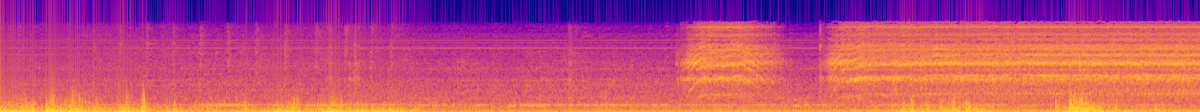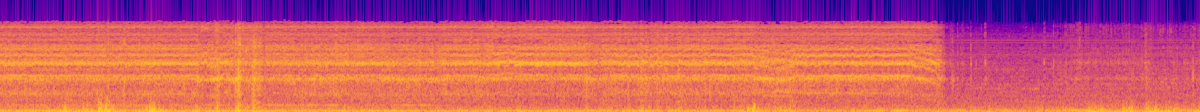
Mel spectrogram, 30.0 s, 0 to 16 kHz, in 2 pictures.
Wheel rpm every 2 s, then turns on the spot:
0, 0, 0, 0, 50, 110, 160, 160, 160, 170, 160, 160, 160, 50, 20.
26-30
